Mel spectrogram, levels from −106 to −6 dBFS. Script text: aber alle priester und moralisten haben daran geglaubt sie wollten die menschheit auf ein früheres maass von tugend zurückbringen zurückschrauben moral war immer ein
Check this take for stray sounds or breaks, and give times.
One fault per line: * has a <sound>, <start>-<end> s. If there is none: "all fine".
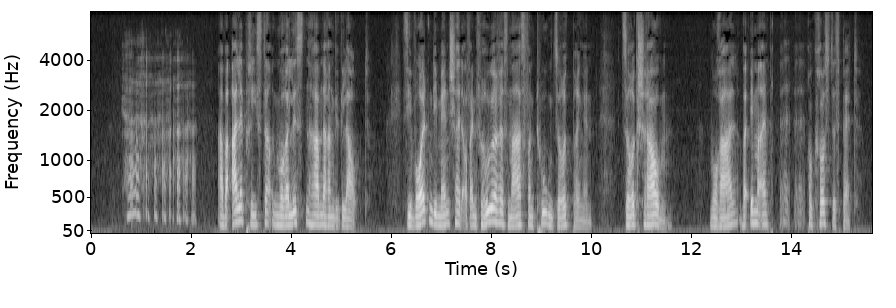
* has a laugh, 0.6-2.2 s
* has a laugh, 13.8-14.3 s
